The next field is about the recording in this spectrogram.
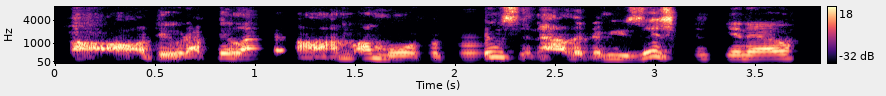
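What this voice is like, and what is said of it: Raspy imitated voice. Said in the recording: “Mark's raspy voice, my good Mark impression.”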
